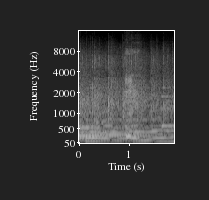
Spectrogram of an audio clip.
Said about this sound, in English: Hallelujah, hallelujah. Put your hands together one more time. Give the Lord a hand clap of praise.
